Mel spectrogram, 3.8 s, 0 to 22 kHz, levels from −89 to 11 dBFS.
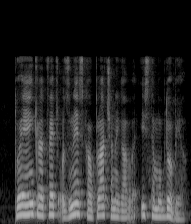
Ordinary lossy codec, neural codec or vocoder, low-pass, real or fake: none; none; none; real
